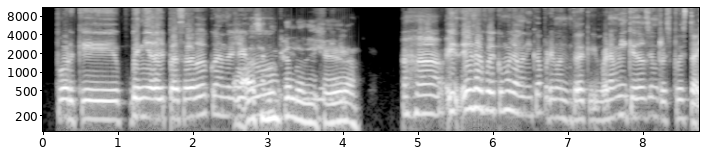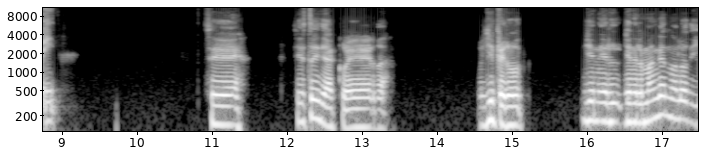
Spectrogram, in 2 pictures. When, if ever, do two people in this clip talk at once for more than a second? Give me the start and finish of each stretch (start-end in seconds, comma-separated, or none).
2.5-3.9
